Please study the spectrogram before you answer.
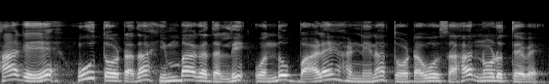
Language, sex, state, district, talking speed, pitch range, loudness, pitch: Kannada, male, Karnataka, Bangalore, 100 wpm, 145-205 Hz, -14 LUFS, 170 Hz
